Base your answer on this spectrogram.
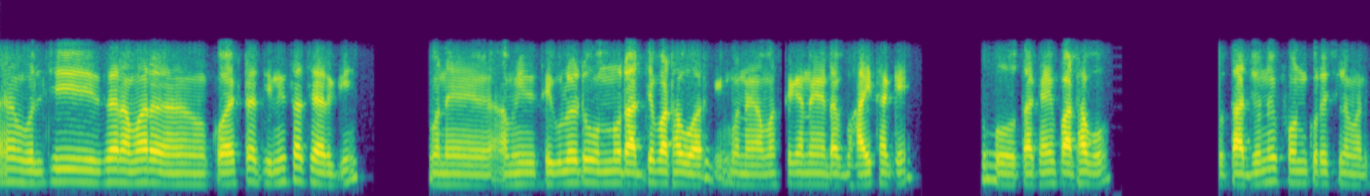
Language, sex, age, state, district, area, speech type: Bengali, male, 30-45, West Bengal, Hooghly, urban, conversation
